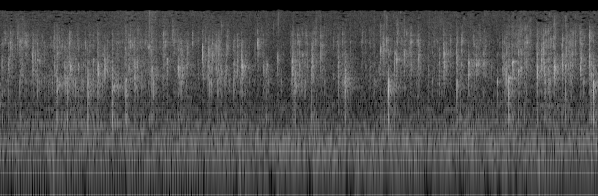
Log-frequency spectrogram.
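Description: Hot frying oil sizzling in the bottom of a kazan, with scattered sharp crackling pops, as it heats up to fry meat.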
